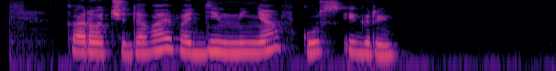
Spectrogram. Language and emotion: Russian, neutral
